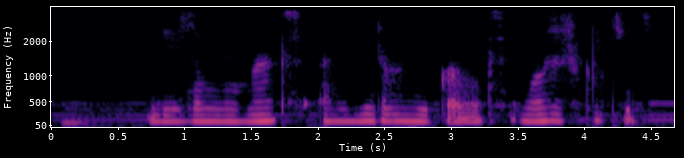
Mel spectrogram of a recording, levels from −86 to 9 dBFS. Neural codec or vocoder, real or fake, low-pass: codec, 16 kHz, 2 kbps, X-Codec, HuBERT features, trained on balanced general audio; fake; 3.6 kHz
